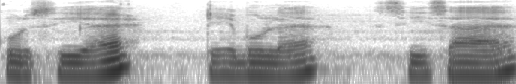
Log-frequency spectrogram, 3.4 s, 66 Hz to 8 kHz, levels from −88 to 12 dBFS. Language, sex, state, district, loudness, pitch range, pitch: Hindi, male, Bihar, West Champaran, -21 LUFS, 110-145 Hz, 115 Hz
